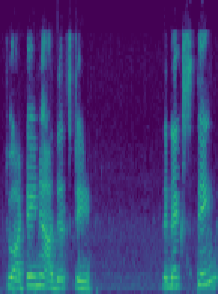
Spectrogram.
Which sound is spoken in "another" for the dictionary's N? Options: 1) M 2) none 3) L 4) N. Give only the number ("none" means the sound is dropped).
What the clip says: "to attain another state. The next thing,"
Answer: 2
